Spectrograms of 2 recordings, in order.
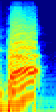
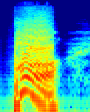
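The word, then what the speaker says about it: ب: say you don't say you don't say PA you say B now let's take another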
